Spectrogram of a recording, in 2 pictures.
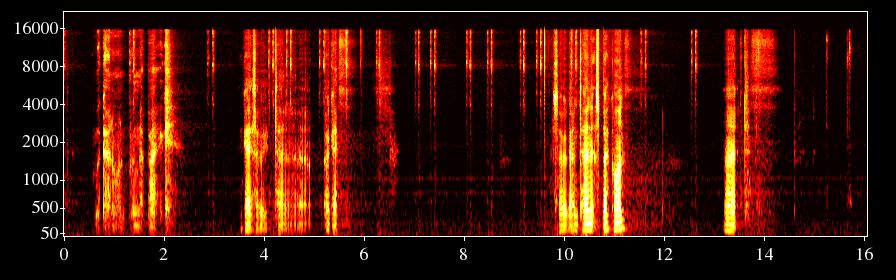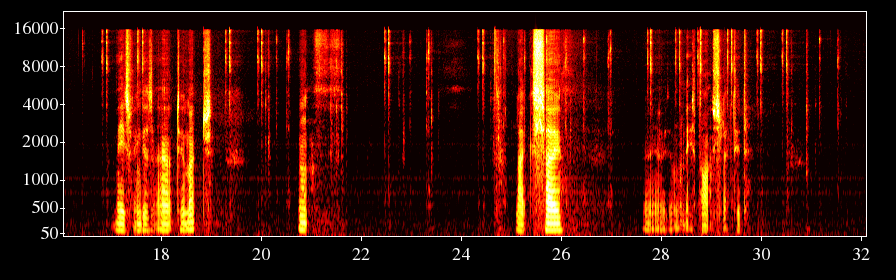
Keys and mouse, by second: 13.2-14.8 middle drag, 16.7-22.4 middle drag, 21.3 ctrl+z, 23.0-26.4 middle drag, 26.4 click, 26.6 middle click, 26.7 click, 27.7-32.1 middle drag.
